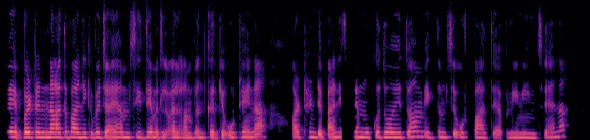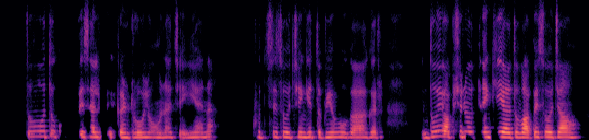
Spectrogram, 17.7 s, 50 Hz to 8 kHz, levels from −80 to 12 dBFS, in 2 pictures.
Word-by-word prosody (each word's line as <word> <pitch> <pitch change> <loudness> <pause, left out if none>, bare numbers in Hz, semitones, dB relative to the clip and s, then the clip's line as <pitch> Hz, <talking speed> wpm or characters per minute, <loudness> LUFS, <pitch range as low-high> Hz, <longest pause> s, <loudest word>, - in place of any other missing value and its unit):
पे 265 0 +6
बटन 250 0 +6
ना 245 0 +5
दबाने 245 -2 +2
के 240 0 -6
बजाय 125 - +2
हम 240 - +2
सीधे 250 0 0
मतलब 125 - -2
अलार्म 120 -1 0
बंद 235 -1 -2
करके 125 0 -1
उठें 250 - -1
ना 150 -11 -1 0.4
और 130 0 0
ठंडे 250 - +1
पानी 130 -1 0
से - - -21
अपने 255 - +3
मुँह 245 -1 0
को 255 - 0
धोएँ 245 0 +2
तो - - +1
हम 270 0 -3
एकदम 250 +1 -3
से - - 0
उठ 245 0 -4
पाते 235 -2 -3
हैं - - -4
अपनी 235 +1 -5
नींद 225 -1 -2
से, 215 - -8
है 250 0 -5
ना? 295 +4 -5 0.8
तो 280 - -7
वो 285 0 -6
तो 270 - -6
खुद 285 - -17 0.2
पे - - +1
सेल्फ 255 -1 0
पे - - -4
कंट्रोल 245 +1 +2
होना 245 0 -3
चाहिए, 240 +1 -3
है 250 - -3
ना? 250 - -4 0.6
खुद 245 -4 -7
से 255 +1 -5
सोचेंगे 250 0 +1
तभी 245 +1 +1
होगा 250 - 0
अगर 235 - -3 0.6
2 265 +5 -1
ही 295 - -2
ऑप्शन 265 -3 0
होते 260 0 -3
हैं 250 - +3
कि 265 - +2
या 245 -1 +9
तो 250 - +3
वापस 250 +1 +5
सो 260 -1 +5
जाओ, 235 - +3
245 Hz, 215 wpm, -23 LUFS, 230-255 Hz, 0.8 s, या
